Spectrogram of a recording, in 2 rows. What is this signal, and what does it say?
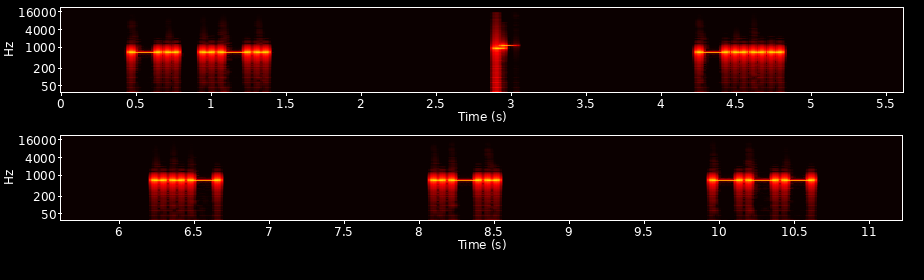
Morse code, heard as a keyed tone, about 20 wpm, spaced as for 7 wpm, 700 Hz. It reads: NR BURO
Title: Top 90 QSO Elements - 8x Character Spacing - 20wpm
